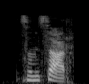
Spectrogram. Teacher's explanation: if you slow down how quickly you withdraw your tongue there from the T position, tsa, it develops this s in between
